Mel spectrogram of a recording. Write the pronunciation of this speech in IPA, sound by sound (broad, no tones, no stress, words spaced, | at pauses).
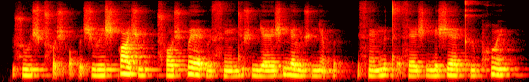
sʷɯːʃt͡sʰɔ̰ʃʔɔ̰pɛ̰ʃ veʃqʷɛːʃvʉp t͡sʰɔʃpɛːʔɯ sẽdʉʃ ɲɛːʃŋɛlʉʃɲɛ̃p | sɛ̃ŋɵtʰɛ̰sɛːʃ ŋɛʃɛː kʰɯpχʷẽ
